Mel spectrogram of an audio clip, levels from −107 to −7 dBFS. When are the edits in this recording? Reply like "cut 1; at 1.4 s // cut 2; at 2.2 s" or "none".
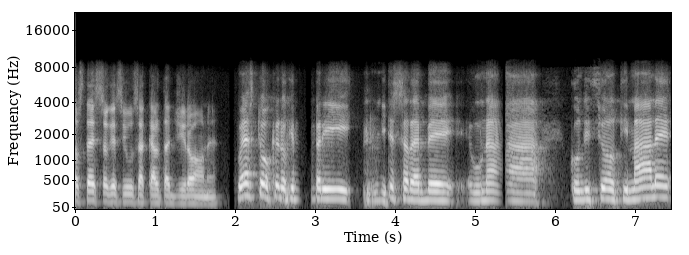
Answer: cut 1; at 1.9 s // cut 2; at 3.9 s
